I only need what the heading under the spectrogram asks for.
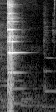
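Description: Glasses clink once in a toast, a bright strike whose ringing tone lingers and fades over a moment, followed by a faint light tap near the end. No voices.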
